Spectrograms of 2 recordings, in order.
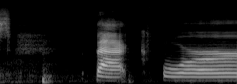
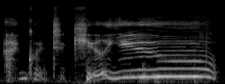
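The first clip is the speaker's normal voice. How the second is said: high, drawn-out mock wail of a threat; mock pained threat; 8 semitones higher, 4 dB quieter, slower than usual. Daughter to dad who smacked her sunburn, mock threat. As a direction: stretch it out in exaggerated agony, pitched high.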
